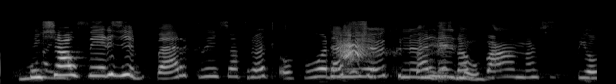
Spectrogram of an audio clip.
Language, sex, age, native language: Icelandic, female, 60-69, Icelandic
